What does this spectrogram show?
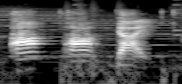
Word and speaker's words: Papagei: Again, it's three syllables this time. Papagei.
